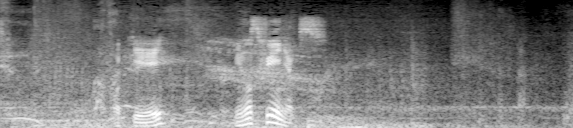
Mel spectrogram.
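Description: Magic spells whoosh and crackle in a fantasy battle.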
